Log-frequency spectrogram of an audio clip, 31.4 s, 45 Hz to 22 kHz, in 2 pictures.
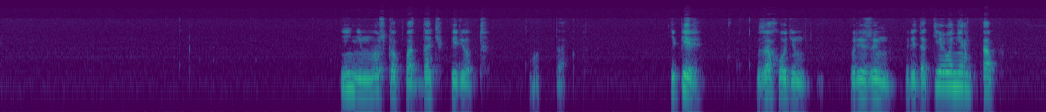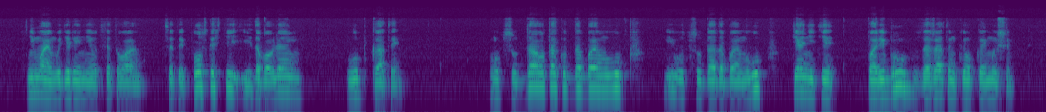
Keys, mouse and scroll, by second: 3.4-4.8 scroll up 2, 7.3 middle click, 7.3 click, 8.6 middle click, 11.2 click, 16.4 click, 26.3 click.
